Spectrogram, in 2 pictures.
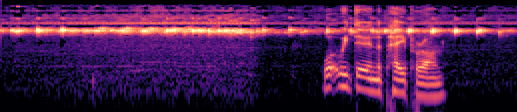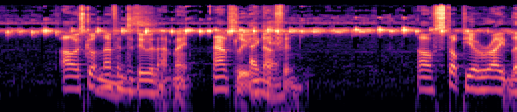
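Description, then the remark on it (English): A dense chorus of frogs trills in a steady, high-pitched drone that never lets up, with several people chatting over it in bursts. “I'll give you that. It is a frog.”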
